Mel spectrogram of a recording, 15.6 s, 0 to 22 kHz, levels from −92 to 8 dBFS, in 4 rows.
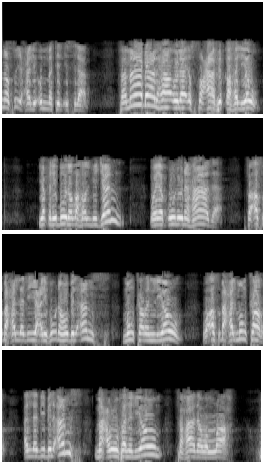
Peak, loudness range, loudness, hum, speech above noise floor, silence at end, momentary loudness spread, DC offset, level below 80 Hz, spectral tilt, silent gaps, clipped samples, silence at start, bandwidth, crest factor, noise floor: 0 dBFS; 3 LU; -10 LUFS; none; 50 dB; 0 s; 12 LU; under 0.1%; -46 dBFS; -5.5 dB/octave; none; 0.4%; 0 s; 5.4 kHz; 10 dB; -60 dBFS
